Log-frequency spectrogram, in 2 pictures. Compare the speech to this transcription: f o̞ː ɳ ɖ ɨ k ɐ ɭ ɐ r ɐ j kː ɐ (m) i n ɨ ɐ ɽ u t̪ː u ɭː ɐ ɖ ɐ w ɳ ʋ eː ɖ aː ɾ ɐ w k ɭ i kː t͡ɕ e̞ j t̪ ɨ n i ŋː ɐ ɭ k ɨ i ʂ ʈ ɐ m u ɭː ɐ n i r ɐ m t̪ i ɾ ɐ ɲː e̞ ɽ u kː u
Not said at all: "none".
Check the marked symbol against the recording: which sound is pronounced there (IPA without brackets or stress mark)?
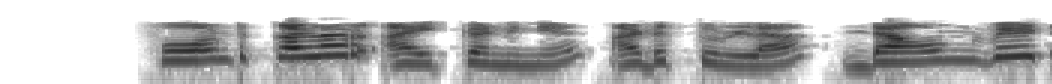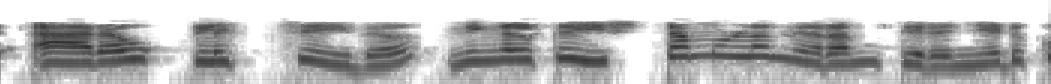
ɳ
